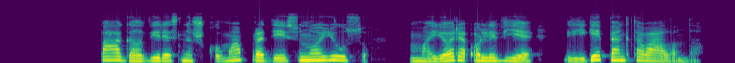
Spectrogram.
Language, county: Lithuanian, Tauragė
